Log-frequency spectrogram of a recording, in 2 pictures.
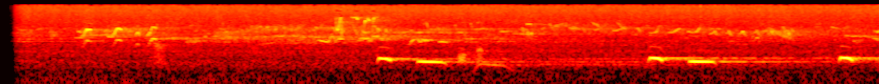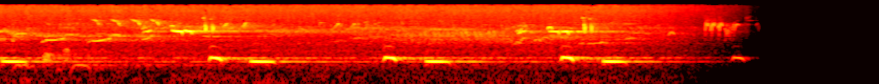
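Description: Many small birds chirping and twittering, with a low two-note hooting call, the second note lower, repeated about every two seconds from about four seconds in. It cuts off suddenly at the end.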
